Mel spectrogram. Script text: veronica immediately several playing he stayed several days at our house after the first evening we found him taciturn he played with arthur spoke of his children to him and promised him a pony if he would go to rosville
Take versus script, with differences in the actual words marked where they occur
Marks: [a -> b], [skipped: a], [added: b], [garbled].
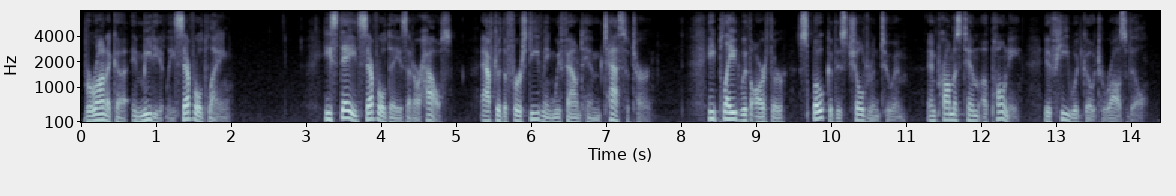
veronica immediately several playing he stayed several days at our house after the first evening we found him taciturn he played with arthur spoke of his children to him and promised him a pony if he would go to rosville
